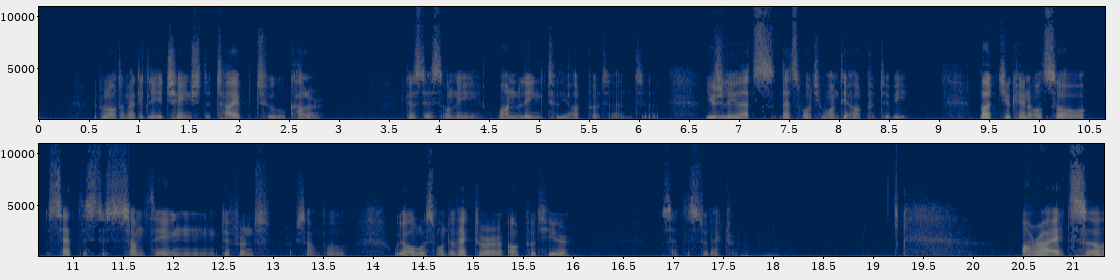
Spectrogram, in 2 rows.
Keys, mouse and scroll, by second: 0.7-5.3 drag, 5.5-7.2 drag, 9.7-11.7 middle drag, 13.6 click, 17.4-19.2 drag, 19.3-20.9 drag.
